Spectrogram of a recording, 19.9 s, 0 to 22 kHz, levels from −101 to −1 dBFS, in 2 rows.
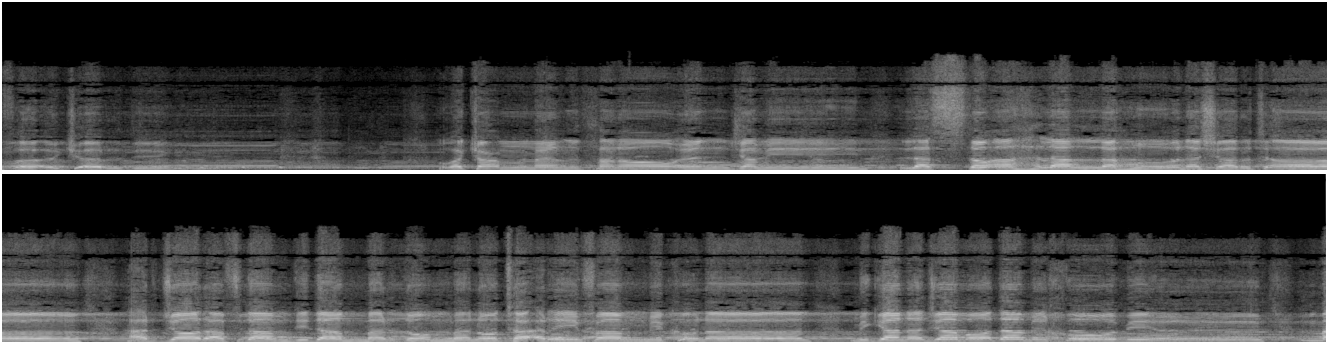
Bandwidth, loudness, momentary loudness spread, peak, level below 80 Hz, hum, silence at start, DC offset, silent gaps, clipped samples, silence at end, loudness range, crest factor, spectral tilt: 15.5 kHz; -30 LUFS; 14 LU; -14 dBFS; -78 dBFS; none; 0 s; under 0.1%; none; under 0.1%; 0 s; 9 LU; 16 dB; -3.5 dB/octave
